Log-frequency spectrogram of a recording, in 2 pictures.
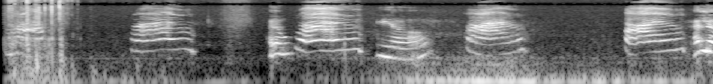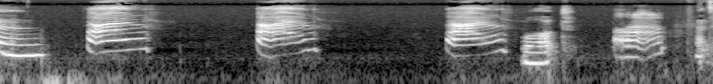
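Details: Tabby cat indoors giving a long series of drawn-out, wavering meows, several rising then falling, some with a throaty edge, with pauses between, while a person talks back to it in a small room; brief music at the start.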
